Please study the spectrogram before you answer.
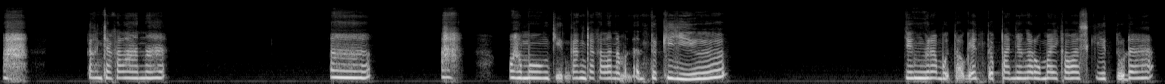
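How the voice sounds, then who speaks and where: A woman playing a gentle, anxious young maiden in a folktale, speaking in a hesitant, polite, plaintive way. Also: high voice, flat delivery, slow pace, long pauses, dry recording. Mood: puzzled. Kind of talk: Sundanese folktale character acting.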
